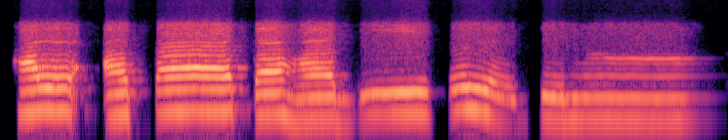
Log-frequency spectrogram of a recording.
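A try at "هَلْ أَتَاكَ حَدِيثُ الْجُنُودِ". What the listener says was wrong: De, qalqalahnya mana Kak? Ini kan huruf qalqalah Kak. Ini huruf qalqalah Hal, hanya ada ya.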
